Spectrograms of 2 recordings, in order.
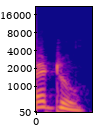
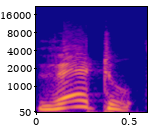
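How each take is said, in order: First: "Where to?" rattled off quickly with falling tune; "Where to?" short and hurried, no questioning lilt; wrong intonation. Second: "Where to?" drawn out as a real question; slower, fuller "Where to?" with an asking tune; questioning intonation. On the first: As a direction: toss off "Where to?" fast, not like a question. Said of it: "ऐसे नहीं बोलना". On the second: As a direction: ask "Where to?" deliberately, giving each word room. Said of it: "सवाल जैसे सवाल पूछ रहे हो". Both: Shown as a demonstration.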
